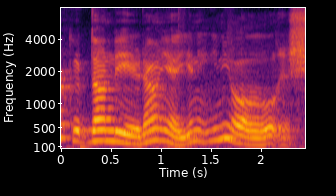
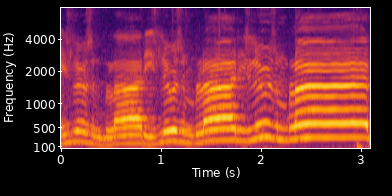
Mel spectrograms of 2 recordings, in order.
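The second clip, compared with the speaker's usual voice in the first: more alarmed each time; rising panic; 5 dB louder than usual. Real, not acted. Patient bleeding out in game.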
